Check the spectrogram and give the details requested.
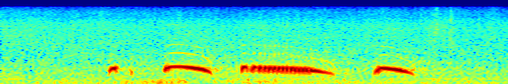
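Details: Spotted dove giving a gentle calling coo, used to stir decoy doves into cooing. One four-part phrase at low pitch: a brief note, an arched coo, a long burry coo, then a short falling coo.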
